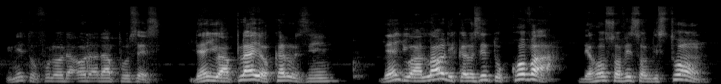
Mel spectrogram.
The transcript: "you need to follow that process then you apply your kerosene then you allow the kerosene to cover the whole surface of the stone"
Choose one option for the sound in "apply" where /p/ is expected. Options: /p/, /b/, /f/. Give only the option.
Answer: /p/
